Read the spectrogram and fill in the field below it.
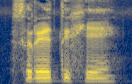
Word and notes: swre twxe: apatani

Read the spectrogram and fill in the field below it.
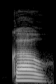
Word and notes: kaù: apatani

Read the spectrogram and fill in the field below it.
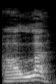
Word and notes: ala: Xyzyl

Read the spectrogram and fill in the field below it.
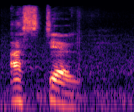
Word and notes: asjec: Aneityum

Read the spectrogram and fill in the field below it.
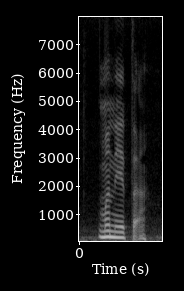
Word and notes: maneta: Wamesa

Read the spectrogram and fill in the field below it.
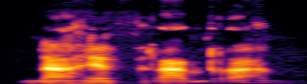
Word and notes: nahedranran: Aneityum

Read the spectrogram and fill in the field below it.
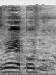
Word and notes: uraia kodu: Ansus

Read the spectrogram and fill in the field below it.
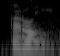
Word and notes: karoi: Biak

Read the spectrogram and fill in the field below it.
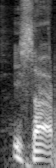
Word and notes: isar: Biak

